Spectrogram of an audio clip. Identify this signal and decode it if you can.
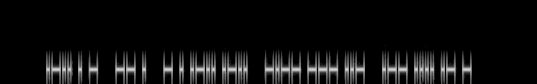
Morse code, heard as a keyed tone, about 44 wpm, 700 Hz. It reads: LET ME TELL YOU WHAT
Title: Sets of 5 Words Encore 45wpm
